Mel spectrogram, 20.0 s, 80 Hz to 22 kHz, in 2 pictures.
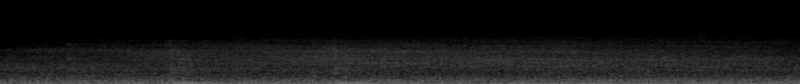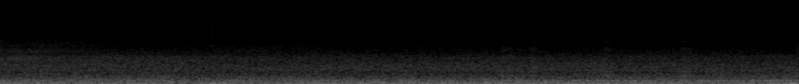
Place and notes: {
  "title": "river Traun railway bridge, Linz - under bridge ambience",
  "date": "2020-09-10 00:23:00",
  "description": "00:23 river Traun railway bridge, Linz",
  "latitude": "48.25",
  "longitude": "14.33",
  "altitude": "248",
  "timezone": "Europe/Vienna"
}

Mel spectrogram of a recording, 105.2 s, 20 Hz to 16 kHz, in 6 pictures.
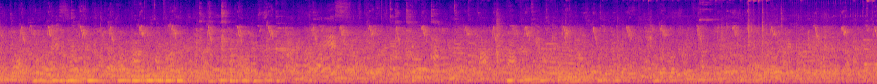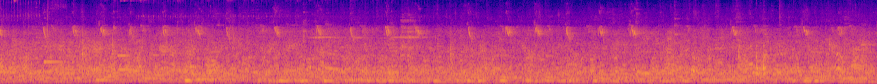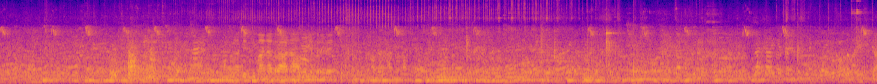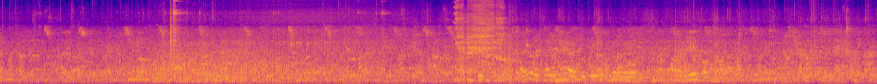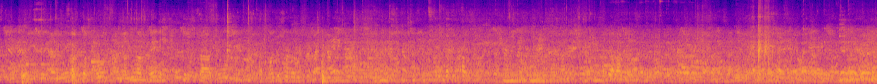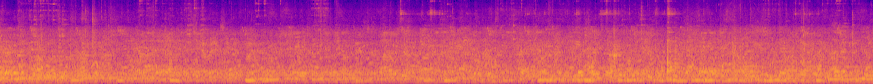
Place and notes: {
  "title": "Maybachufer, Berlin, Germany - Familiar Voices - 3rd June 2022",
  "date": "2022-06-03 12:00:00",
  "description": "Familiar voices at the Neuköllner Wochenmarkt Maybachufer.",
  "latitude": "52.49",
  "longitude": "13.42",
  "altitude": "38",
  "timezone": "Europe/Berlin"
}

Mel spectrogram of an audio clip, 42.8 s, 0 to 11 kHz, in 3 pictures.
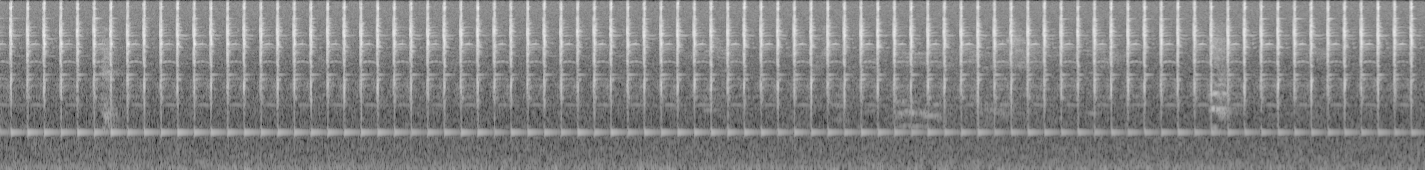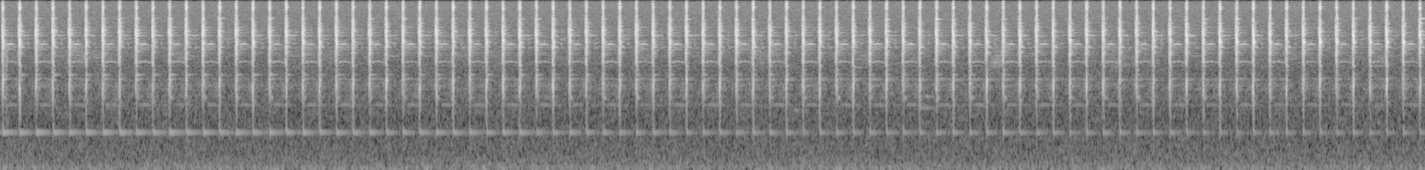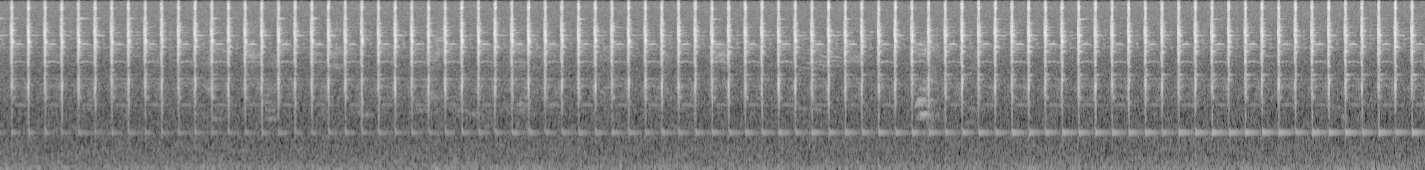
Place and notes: {
  "title": "Unnamed Road, Malton, UK - pocket watch ticking ...",
  "date": "2021-07-24 20:30:00",
  "description": "pocket watch ticking ... a rotary pocket skeleton watch ticking ... jrf contact mics attached to shell to olympus ls 14 ...",
  "latitude": "54.12",
  "longitude": "-0.54",
  "altitude": "76",
  "timezone": "Europe/London"
}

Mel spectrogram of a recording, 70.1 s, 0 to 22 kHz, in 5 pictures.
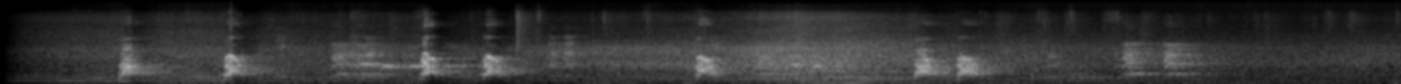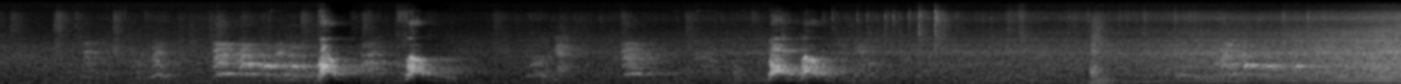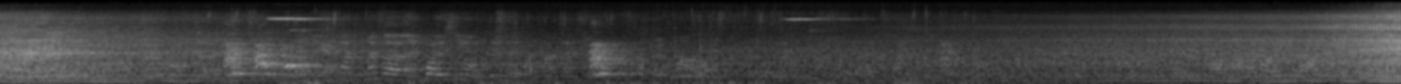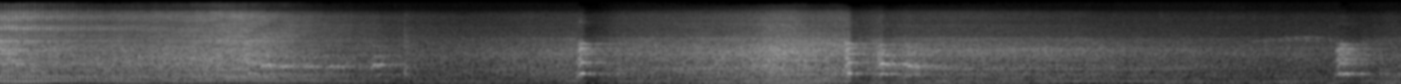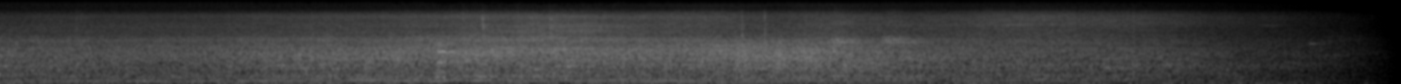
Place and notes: {
  "title": "Ziqiang St., Yonghe Dist., New Taipei City - Small alley",
  "date": "2012-02-15 19:50:00",
  "description": "Small alley, Dogs barking, Traffic Sound, Sony ECM-MS907, Sony Hi-MD MZ-RH1",
  "latitude": "24.99",
  "longitude": "121.52",
  "altitude": "14",
  "timezone": "Asia/Taipei"
}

